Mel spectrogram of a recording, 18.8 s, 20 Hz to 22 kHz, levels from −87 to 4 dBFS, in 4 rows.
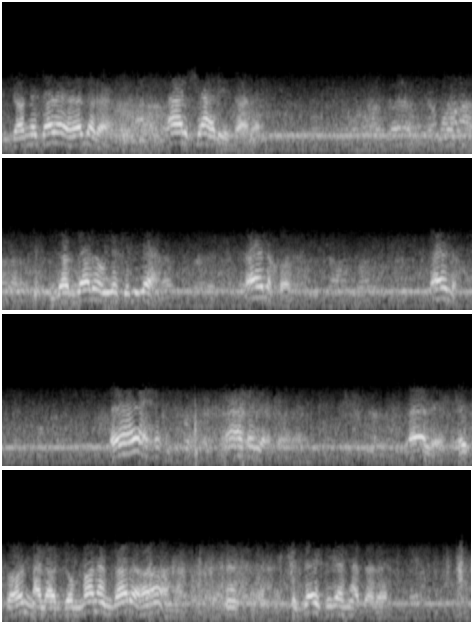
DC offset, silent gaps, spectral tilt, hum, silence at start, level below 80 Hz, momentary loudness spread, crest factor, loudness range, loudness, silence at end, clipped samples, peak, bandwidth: under 0.1%; none; -5 dB/octave; none; 0 s; -56 dBFS; 17 LU; 14 dB; 6 LU; -16 LUFS; 0 s; under 0.1%; -2 dBFS; 3.6 kHz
